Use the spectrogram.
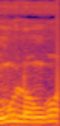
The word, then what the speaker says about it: Moulongo: Oui, Mounongo avec un N au milieu et Moulongo avec un L au milieu.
